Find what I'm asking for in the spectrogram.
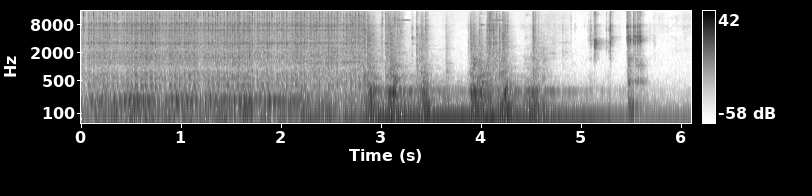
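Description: A sewing machine stitches bra fabric with a steady, fast mechanical whir. It then slows into a few separate clicks and thumps before stopping.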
